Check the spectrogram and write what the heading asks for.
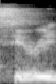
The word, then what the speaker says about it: CIRI: Sanguinelli and Richards CIRI, it's usually pronounced Siri data, was they took that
